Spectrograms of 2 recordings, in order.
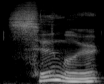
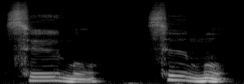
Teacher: we dropped the L in the bottom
